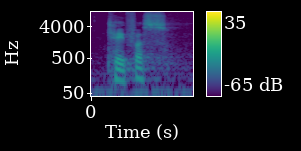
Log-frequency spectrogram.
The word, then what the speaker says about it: Cephas: Cephas, who's Peter, by the way? And it's pronounced with a hard K, just so you know. It's a kappa in the Greek. Which is like a K, Cephas.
